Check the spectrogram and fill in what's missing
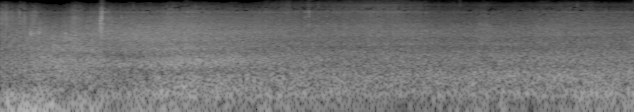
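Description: Surf washes onto a gravel and stone beach at Lau Lau Bay on Saipan, a broad continuous rush of waves mixed with wind buffeting the microphone, with no voices.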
